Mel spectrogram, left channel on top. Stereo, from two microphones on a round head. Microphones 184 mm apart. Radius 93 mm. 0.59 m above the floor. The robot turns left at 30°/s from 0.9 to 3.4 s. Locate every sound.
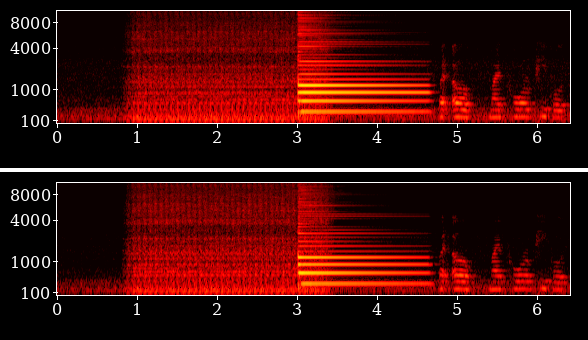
3.0 s a guitar: 20° left (ahead or behind), 0.8 m; by 4.7 s 30° left (ahead or behind), 0.8 m
4.8 s a woman speaking: 5° right (ahead or behind), 2 m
